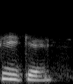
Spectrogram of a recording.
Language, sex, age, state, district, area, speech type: Hindi, female, 18-30, Madhya Pradesh, Harda, urban, conversation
